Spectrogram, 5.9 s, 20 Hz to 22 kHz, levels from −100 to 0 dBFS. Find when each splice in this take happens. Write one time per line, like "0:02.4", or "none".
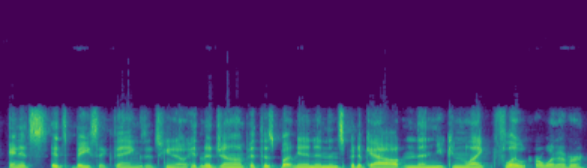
0:02.0
0:03.0
0:03.6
